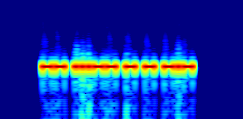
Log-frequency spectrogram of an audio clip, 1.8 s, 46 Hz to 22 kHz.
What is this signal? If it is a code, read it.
Morse code, heard as a keyed tone, about 47 wpm, 700 Hz. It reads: M3TTK
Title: DXCC-100 Call Signs - 5 Characters - Repeated 2x - 50wpm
